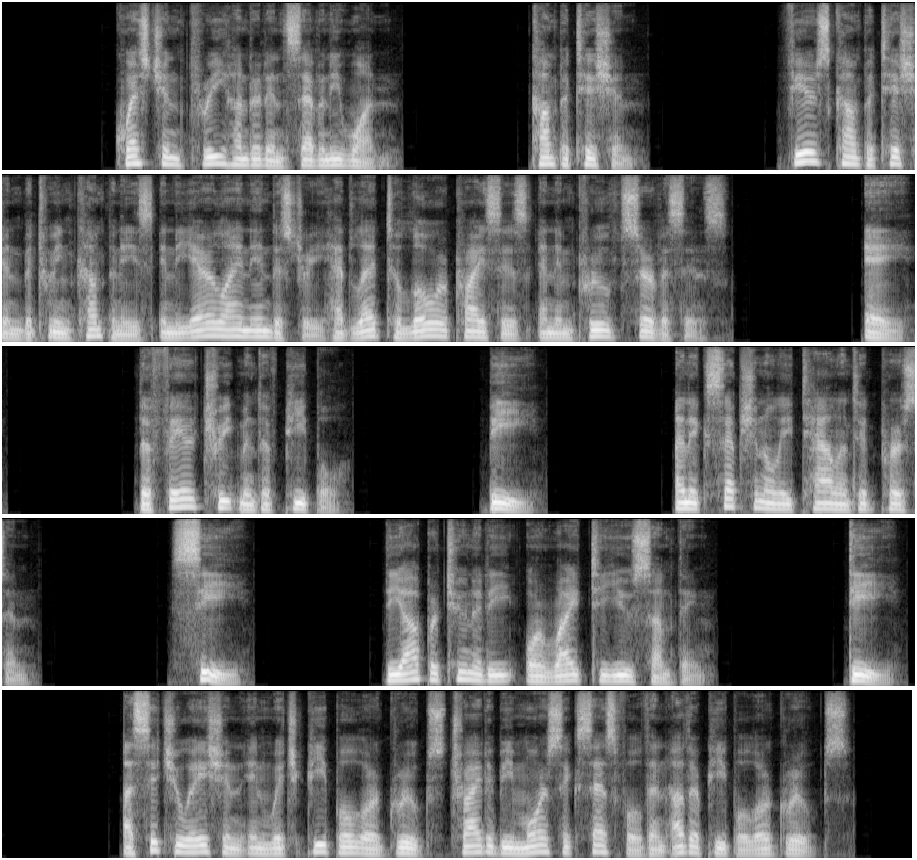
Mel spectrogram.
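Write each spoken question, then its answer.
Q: Competition.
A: D: A situation in which people or groups try to be more successful than other people or groups.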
